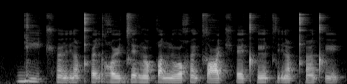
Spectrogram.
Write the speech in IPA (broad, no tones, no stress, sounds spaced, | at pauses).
ɡ iː t͡ʃʰ œ̃ r ẽ qʰ y r ʁ ø d͡z ɛ ð ũ q ɔ n o χ ẽ t͡s ʕ ə t͡ʃʰ ɛ tʰ ẽː t͡s r ẽ qʰ ɛ̃ tʰ e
